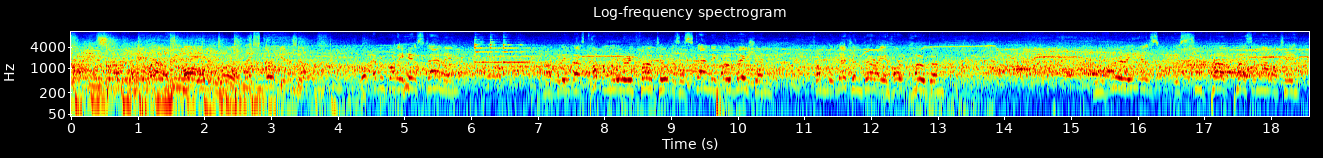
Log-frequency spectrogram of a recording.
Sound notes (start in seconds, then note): 5.9 bell ringing; 14.0 crowd cheering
